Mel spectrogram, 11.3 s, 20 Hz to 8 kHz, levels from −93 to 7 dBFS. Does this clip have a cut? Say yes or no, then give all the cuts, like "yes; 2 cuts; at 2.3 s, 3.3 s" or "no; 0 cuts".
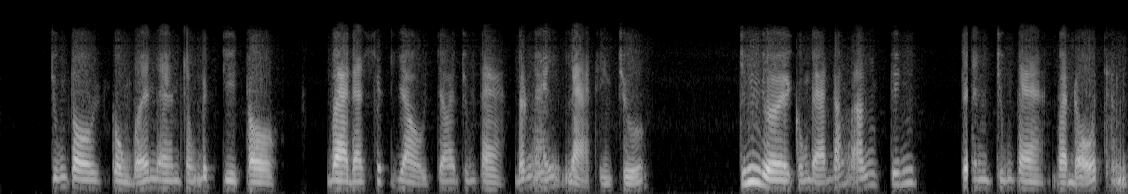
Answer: yes; 1 cut; at 5.1 s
